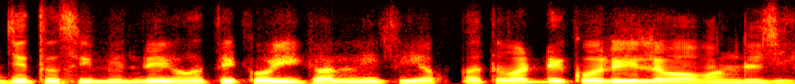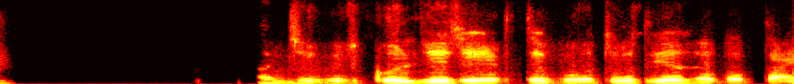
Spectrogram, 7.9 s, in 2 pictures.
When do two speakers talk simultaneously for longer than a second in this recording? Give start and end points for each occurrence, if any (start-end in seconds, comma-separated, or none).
none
